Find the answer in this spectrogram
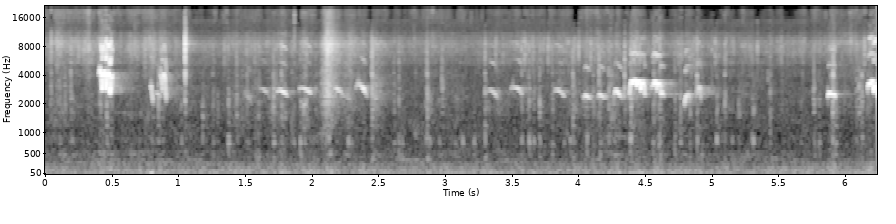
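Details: Baby chicks chirping: scattered high, thin peeps, some short and sliding, with a few louder sharp cheeps, over light rustling and soft background noise.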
